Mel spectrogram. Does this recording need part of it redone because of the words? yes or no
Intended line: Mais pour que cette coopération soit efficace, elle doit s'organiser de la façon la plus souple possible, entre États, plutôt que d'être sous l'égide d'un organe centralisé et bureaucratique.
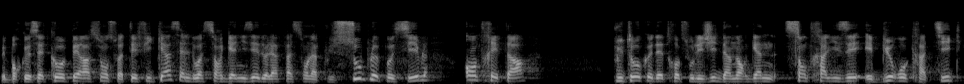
no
